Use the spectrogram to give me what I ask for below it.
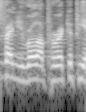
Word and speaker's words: pericope: It's spelled like pericope. I used to call it pericope, and then someone who was smart said, no, it's pericope.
